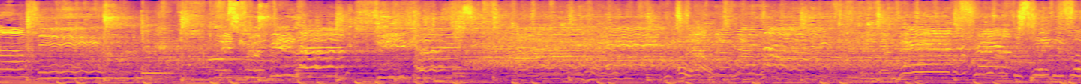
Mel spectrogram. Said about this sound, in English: and then she did the lift with one of the Savannah Banana players, and you'll hear the exact moment when the lift occurred because everybody started cheering.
